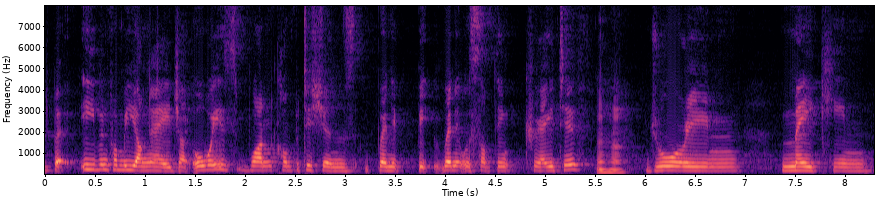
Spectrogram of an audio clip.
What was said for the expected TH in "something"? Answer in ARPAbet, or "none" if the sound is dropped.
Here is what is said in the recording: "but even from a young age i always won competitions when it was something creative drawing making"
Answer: TH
